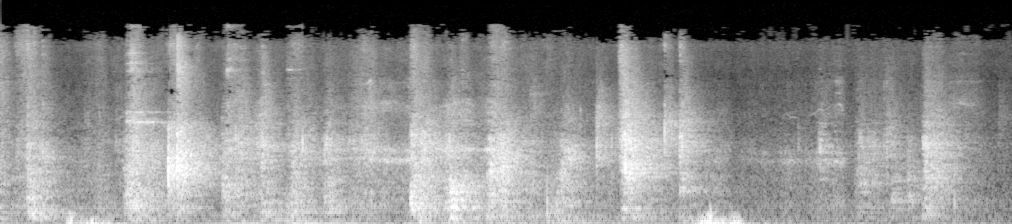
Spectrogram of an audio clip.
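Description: Footsteps and scuffs on a gritty concrete floor, irregular and echoing in a bare bunker room, quieter near the end.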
